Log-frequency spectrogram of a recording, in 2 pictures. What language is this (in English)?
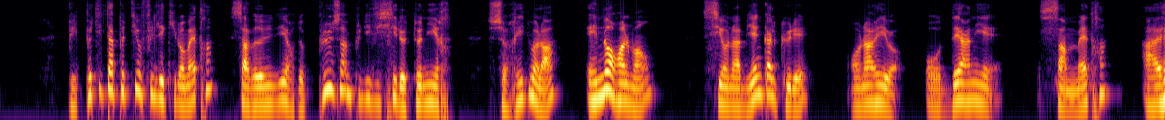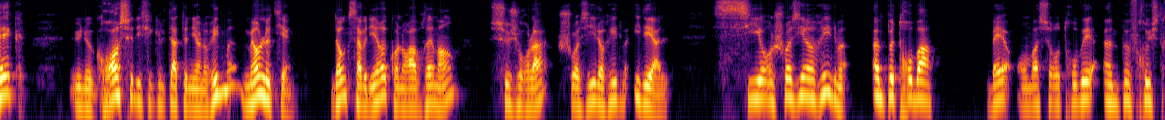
French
